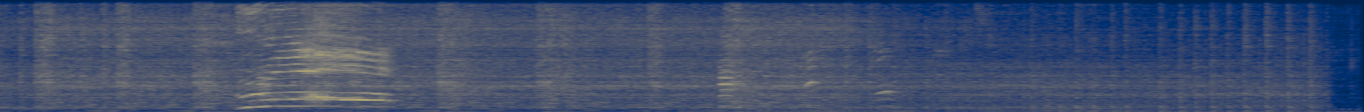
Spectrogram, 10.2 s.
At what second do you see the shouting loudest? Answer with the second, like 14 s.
3 s.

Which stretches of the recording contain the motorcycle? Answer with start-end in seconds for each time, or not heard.
0.0-10.1.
